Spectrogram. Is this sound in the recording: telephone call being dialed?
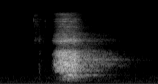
no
